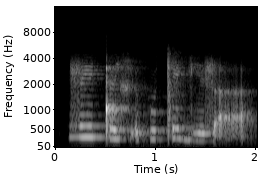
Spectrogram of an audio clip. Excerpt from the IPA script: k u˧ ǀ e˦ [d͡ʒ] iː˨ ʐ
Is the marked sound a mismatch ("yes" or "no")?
yes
